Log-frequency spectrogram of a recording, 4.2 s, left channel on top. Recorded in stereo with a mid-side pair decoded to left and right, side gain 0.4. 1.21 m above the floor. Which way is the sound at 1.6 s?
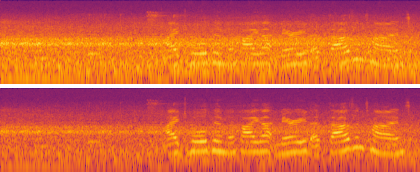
5° right.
